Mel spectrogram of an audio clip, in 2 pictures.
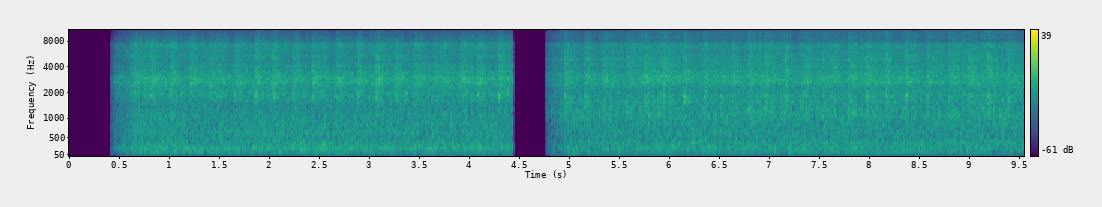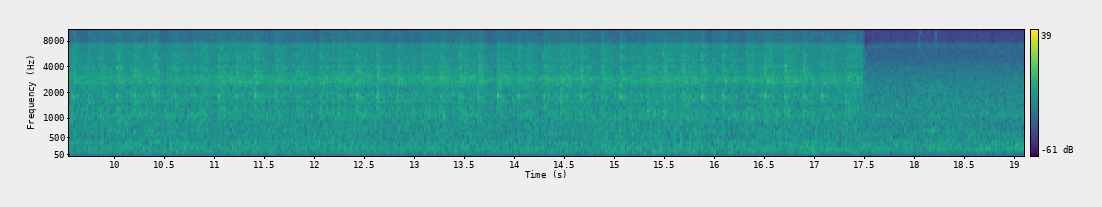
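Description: Small DC motor spinning the rotating arm of an Arduino LED persistence-of-vision display: a steady whirring hiss with a faint low hum. It breaks off briefly about four seconds in and stops shortly before the end.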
